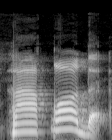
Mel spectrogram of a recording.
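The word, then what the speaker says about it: لقد: ingsana Fi ahsani taqwiim laqod perhatikan huruf Dal Disini Hai harus mantul membacanya karena termasuk bacaan Qolqolah Sugro holaknal ingsa ada nun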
